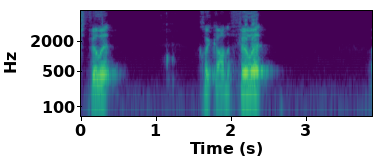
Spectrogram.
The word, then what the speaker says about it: fillet: It is not pronounced fillet. It's fillet.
